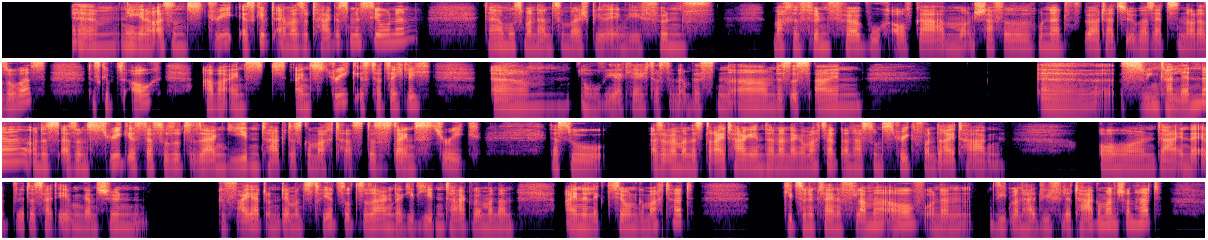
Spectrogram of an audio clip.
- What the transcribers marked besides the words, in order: in English: "Streak"; in English: "Streak"; in English: "Streak"; in English: "Streak"
- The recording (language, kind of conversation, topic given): German, podcast, Wie planst du Zeit fürs Lernen neben Arbeit und Alltag?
